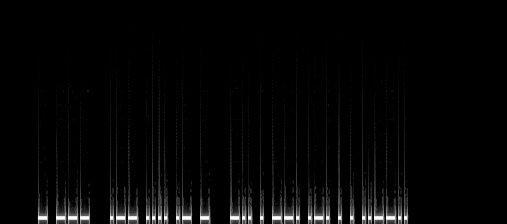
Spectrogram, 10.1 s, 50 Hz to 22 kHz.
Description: Morse code, heard as a keyed tone, about 20 wpm, 700 Hz. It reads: TO WHAT DEGREE?
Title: Sentences from Top 1500 Words 20wpm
